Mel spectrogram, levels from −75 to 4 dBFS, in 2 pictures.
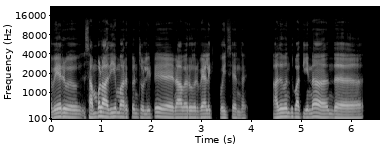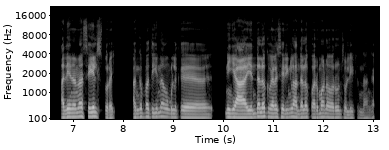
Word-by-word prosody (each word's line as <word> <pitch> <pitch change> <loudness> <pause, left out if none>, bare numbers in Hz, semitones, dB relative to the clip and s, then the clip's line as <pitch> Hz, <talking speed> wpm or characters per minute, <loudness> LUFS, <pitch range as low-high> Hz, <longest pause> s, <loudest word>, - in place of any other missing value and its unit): வேறு 145 +1 +4 0.5
சம்பளம் 145 +4 +4
அதிகமா 140 +1 0
இருக்குன்னு 130 0 -6
சொல்லிட்டு, 125 +4 -4 0.4
நான் 120 0 +2
வேற 120 - -1
ஒரு 115 - -5
வேலைக்குப் 125 -2 -2
போய்ச் 115 -2 -5
சேர்ந்தேன். 105 -2 -6 0.6
அது 130 - +2
வந்து 145 -1 -2
பாத்தீங்கன்னா 130 +3 0 0.2
அந்த. 120 -1 -4 1.1
அது 125 - +1
என்னன்னா 140 +2 +3
சேல்ஸ் 150 -2 +3
துறை. - - -1 0.4
அங்க 125 +4 -2
பாத்தீங்கன்னா 145 +1 -2
உங்களுக்கு 125 -1 -4 0.9
நீங்க 135 0 +2 0.4
எந்த 130 +4 -1
அளவுக்கு 150 -2 +2
வேலை 135 0 +2
செய்யறீங்களோ, 135 +1 0
அந்த 125 +1 -1
அளவுக்கு 130 -2 -2
வருமானம் 130 +1 -1
வரும்னு 120 0 -5
சொல்லிட்டுருந்தாங்க. 105 -2 -9
130 Hz, 145 wpm, -23 LUFS, 120-140 Hz, 1.1 s, வேறு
